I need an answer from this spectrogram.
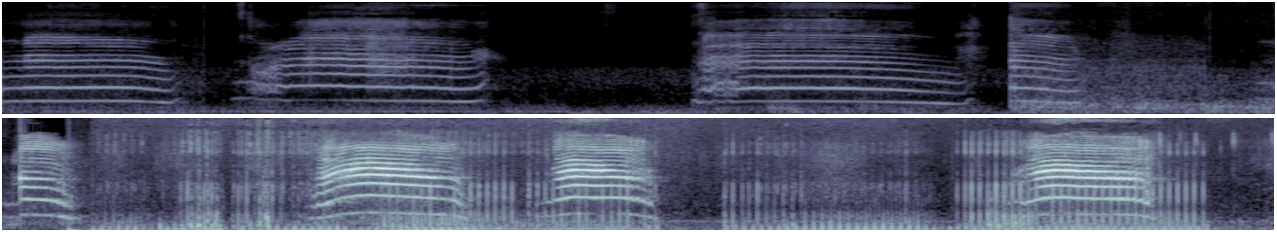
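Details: Kittens playing: soft, steady meows at first, then louder, higher, arched mews in quick pairs from the second half onward over a faint low hum.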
